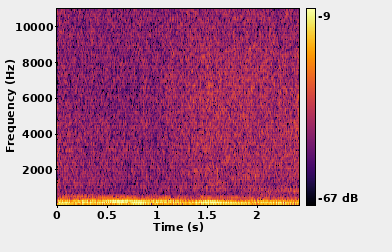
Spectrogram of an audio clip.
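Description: Ambient music: slow, sustained low drone chords that swell and fade gently, with no beat.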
